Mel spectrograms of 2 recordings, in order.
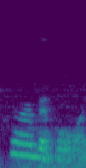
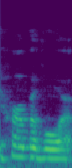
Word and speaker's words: herbivore: Herbivore. You could say herbivore or herbivore because you can have a silent H.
